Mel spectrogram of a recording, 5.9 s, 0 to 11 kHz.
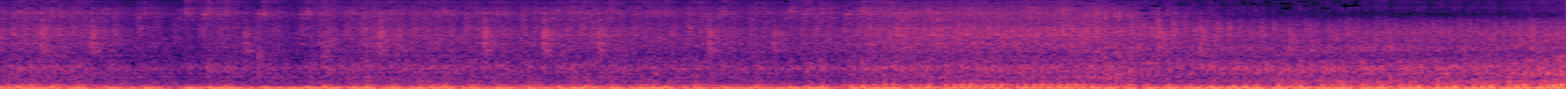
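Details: New 2332cc VW air-cooled stroker flat-four (SCAT 84mm crank, Mahle 94mm pistons, Engle FK42 cam, dual Weber IDF 44s) in a 1966 split bus, running after carb adjustments during break-in: steady, even, throaty exhaust beat with no misses.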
